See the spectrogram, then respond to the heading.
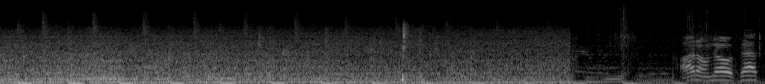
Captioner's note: engine revving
